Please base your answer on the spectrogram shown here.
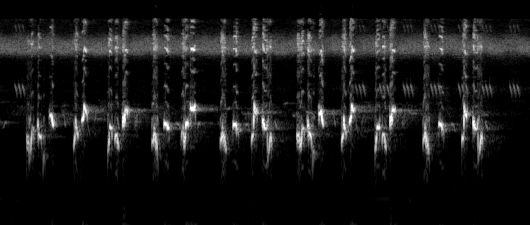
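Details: Yellow-vented bulbul song used to prompt silent birds to answer: short bubbly chirping phrases around mid-high pitch, repeated rapidly in quick bursts, with a steady high hiss in the background.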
